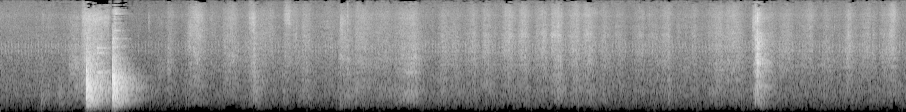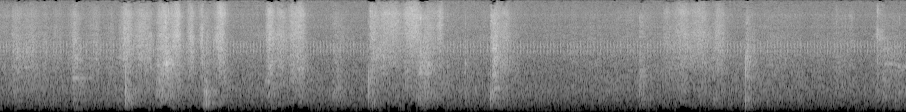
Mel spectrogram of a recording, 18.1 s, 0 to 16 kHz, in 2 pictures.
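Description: Metal clinks and taps at the flywheel hub of a 1920 International Type M engine as a gib key is fitted and its gap set by hand: two sharp knocks about a second in, one sharp click near the middle, and scattered light clinks and rubbing between. The engine is not running.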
